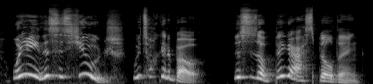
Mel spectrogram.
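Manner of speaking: high-pitched, incredulous protest; worked-up squeaky outburst at the chat; indignant disbelief. Real, not acted. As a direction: protest loudly and high, as if scandalized. Disputes chat calling Colosseum small.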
